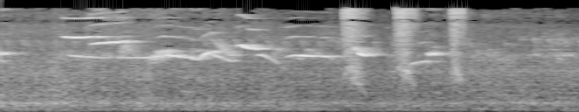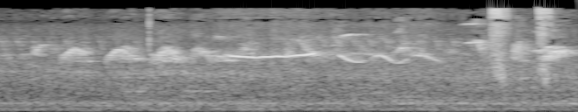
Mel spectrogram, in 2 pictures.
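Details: Oriental magpie-robin with a teardrop-shaped body singing in the wild-sounding "forest voice" style: varied high whistled notes and quick warbled trills, with sharp clicks and steady background hiss.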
